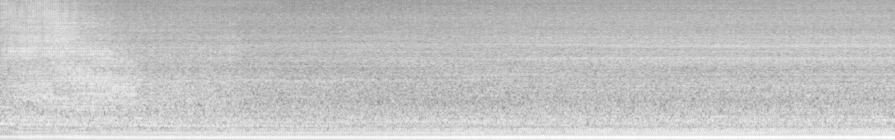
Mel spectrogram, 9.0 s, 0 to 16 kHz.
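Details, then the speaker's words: 2004 Audi A4 Avant 1.8T after cam cover gasket and spark plug replacement and recent oil change: steady even idle with smooth low drone, no ticks, knocks or stumbles; slight smoke from spilled oil; engine running healthy. "Running okay. That noise you may have heard is because I also changed the oil recently, and some of the oil went down into the flag, so a little bit of smoke here."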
